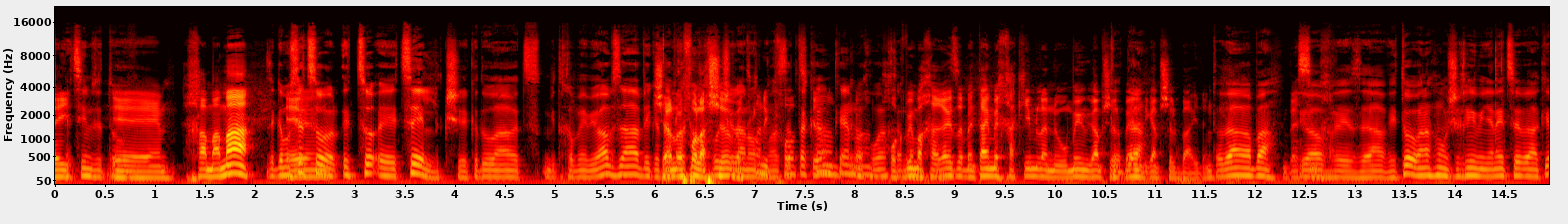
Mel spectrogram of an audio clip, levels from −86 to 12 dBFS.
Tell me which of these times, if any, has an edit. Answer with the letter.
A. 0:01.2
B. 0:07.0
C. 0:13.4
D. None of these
B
